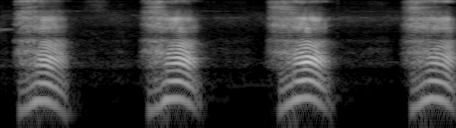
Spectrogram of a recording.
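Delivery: "হা" breathed from the start of the throat; demonstrated ha. Shown as a demonstration. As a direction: say "হা" as separate, clear syllables. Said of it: "এভাবে উচ্চারণ করতে হবে".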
